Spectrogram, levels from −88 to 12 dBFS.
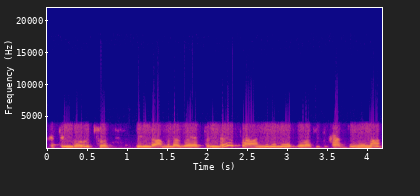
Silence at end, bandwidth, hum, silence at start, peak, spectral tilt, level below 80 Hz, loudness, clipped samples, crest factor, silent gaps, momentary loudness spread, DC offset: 0 s; 4.3 kHz; none; 0 s; -4 dBFS; -9.5 dB/octave; -48 dBFS; -16 LUFS; under 0.1%; 10 dB; none; 6 LU; under 0.1%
